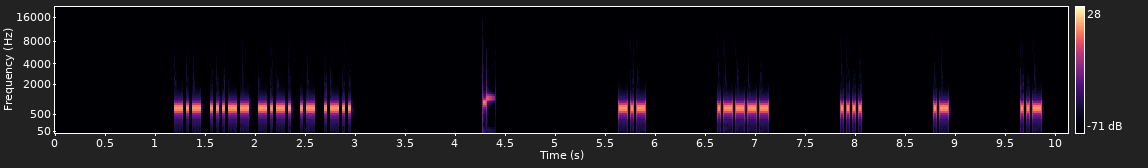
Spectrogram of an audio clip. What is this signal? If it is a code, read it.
Morse code, heard as a keyed tone, about 40 wpm, spaced as for 17 wpm, 700 Hz. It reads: K3CAL K1HAU
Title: USA Call Signs - 5 Characters - 8x Character Spacing - 40wpm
